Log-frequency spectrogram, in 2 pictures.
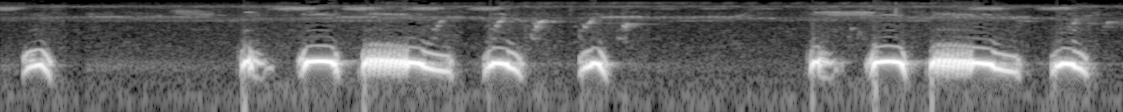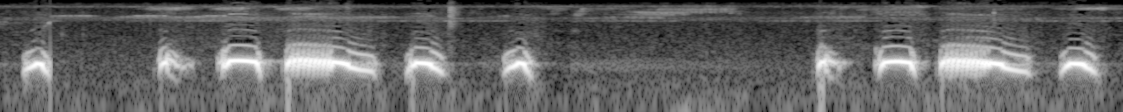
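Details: Spotted dove kept as a lure bird, giving its cooing song. Mellow, low hooted coos come in bursts of five or six notes, each phrase repeated about every three seconds, in an otherwise quiet setting.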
